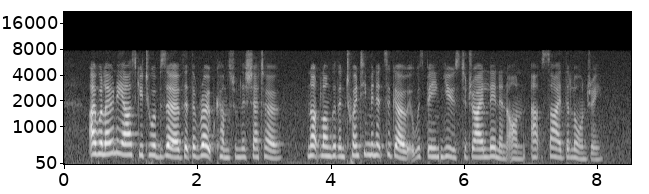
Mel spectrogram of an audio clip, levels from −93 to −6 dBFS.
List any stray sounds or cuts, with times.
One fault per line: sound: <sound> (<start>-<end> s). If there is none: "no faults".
sound: dropout (5.6-5.7 s)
